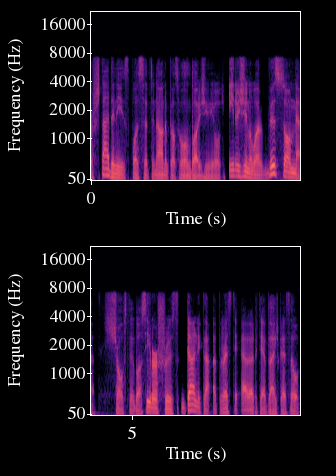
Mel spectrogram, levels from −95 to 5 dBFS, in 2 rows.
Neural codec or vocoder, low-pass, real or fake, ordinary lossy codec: codec, 16 kHz, 0.5 kbps, X-Codec, HuBERT features, trained on balanced general audio; 7.2 kHz; fake; MP3, 64 kbps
